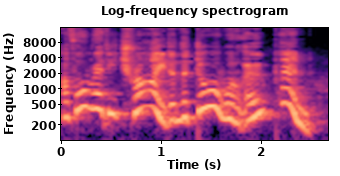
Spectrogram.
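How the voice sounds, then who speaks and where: Storybook girl next door , female reader: high, lively, bossy, chatty, excitable. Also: moderate pace. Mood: frank. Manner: bright, excitable, pushy. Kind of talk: children's storybook character voice.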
